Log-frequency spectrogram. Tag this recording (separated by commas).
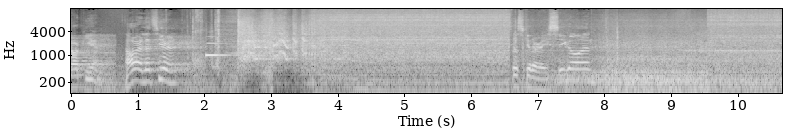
Speech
